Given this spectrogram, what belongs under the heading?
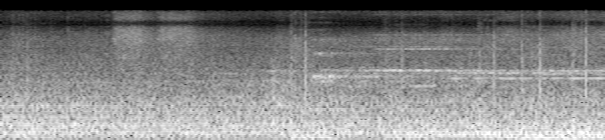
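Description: A train in the wrestling game Wrestling Empire rumbles steadily, with a constant rolling roar, faint wheel squeal and a few high metallic tones, loud and continuous throughout.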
